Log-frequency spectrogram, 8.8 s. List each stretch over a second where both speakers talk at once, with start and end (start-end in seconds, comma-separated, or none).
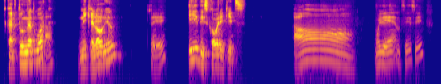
none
